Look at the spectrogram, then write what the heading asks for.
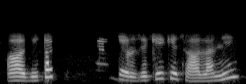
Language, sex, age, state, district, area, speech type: Nepali, female, 45-60, West Bengal, Kalimpong, rural, conversation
